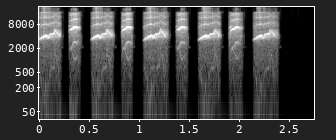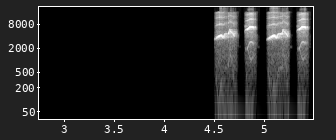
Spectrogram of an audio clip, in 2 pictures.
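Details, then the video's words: Cinereous tit (gelatik batu) singing loudly and persistently as a training master recording: bright two-note phrases, a short rising slurred note then a higher thin note, repeated about twice a second, then a pause and the phrase resumes. "Suara Burung GELATIK BATU Gacor"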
